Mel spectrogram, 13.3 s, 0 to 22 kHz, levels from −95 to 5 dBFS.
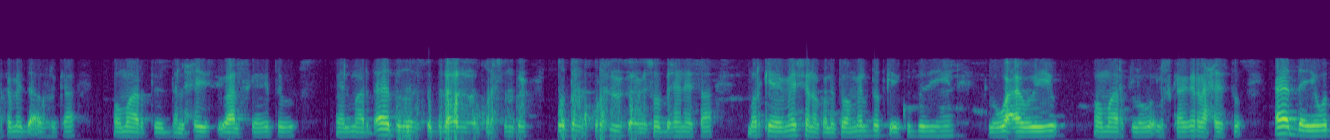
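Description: Speech over a G.726 link at 32 kbit/s. From 3.88 to 6.45 s, between "liskaga tago mel maaragti" and "sobixineysa marka meshan okaleto", a codec payload misread reverses the bit order of each G.726 code word, burying the speech in harsh distortion.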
